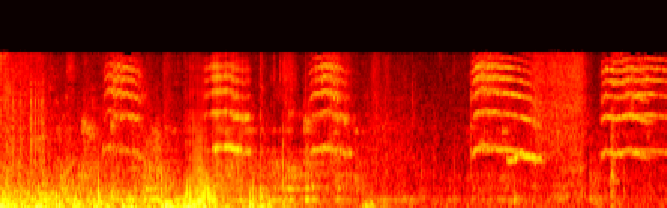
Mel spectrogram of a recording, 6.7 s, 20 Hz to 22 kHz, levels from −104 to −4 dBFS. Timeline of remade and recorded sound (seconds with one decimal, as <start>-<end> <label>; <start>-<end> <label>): 0.0-1.9 recorded; 1.9-2.5 remade; 2.5-6.7 recorded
